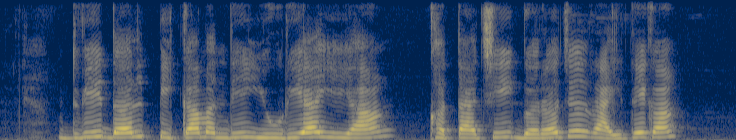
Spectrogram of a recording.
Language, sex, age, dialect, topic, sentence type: Marathi, female, 18-24, Varhadi, agriculture, question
